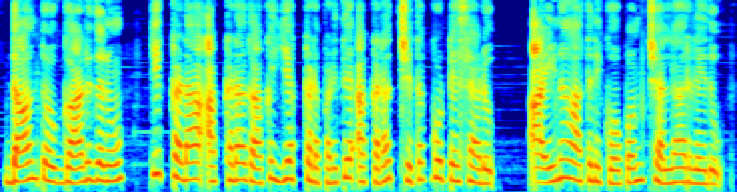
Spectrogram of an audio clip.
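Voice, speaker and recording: A woman telling a children's story on radio, narrating gently and unhurriedly as a mother to her child. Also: on the high side, no room sound. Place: radio studio. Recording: dry studio radio recording with faint music.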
